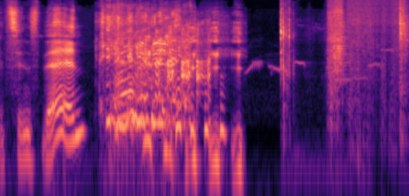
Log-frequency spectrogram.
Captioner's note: all laugh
